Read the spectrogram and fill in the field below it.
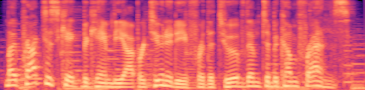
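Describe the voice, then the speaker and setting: Playing a sincere, good-hearted schoolboy, a man delivers scripted narration and character dialogue in an animated-story style. He speaks quickly in a mid-range voice with lively intonation, with music running underneath.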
